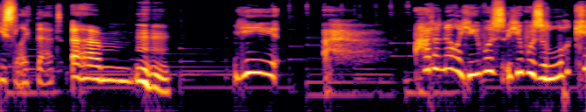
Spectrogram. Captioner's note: chuckles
